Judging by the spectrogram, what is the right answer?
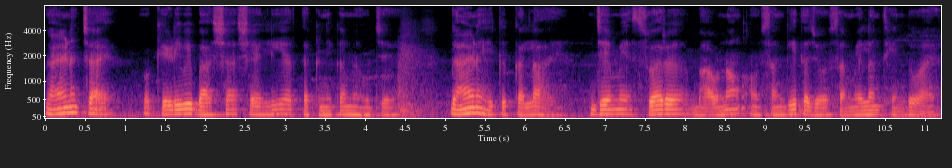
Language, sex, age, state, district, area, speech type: Sindhi, male, 30-45, Gujarat, Kutch, urban, spontaneous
